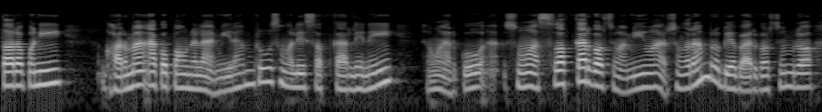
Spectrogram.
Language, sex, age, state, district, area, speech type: Nepali, female, 45-60, West Bengal, Darjeeling, rural, spontaneous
